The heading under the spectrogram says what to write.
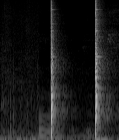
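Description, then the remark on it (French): A hammer peens a scythe blade on an anvil: two sharp metallic blows about half a second apart, each with a brief bright ring, against a quiet background. “Du coup, avec le marteau, en fait, on. Ça, c'est un peu pénible pour les oreilles.”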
